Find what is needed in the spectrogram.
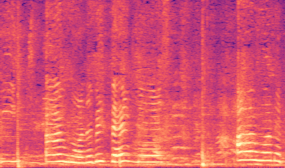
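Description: A child singing a theme-song tune in held, gliding notes, with no clear words. Two short knocks come through, one near the start and one about three seconds in.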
